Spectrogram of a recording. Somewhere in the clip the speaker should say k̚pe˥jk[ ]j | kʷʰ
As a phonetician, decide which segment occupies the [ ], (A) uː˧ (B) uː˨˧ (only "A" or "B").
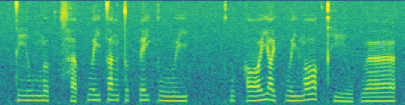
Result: A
